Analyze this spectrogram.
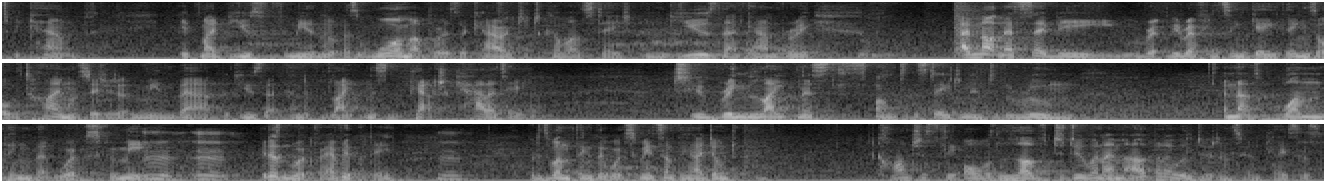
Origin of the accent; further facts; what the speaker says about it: Ireland; As an Irish person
